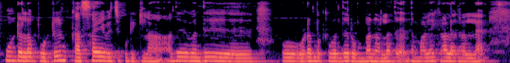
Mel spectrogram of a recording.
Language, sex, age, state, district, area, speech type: Tamil, female, 45-60, Tamil Nadu, Tiruppur, rural, spontaneous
